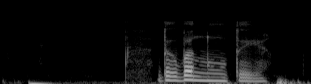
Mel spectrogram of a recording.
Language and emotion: Russian, angry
